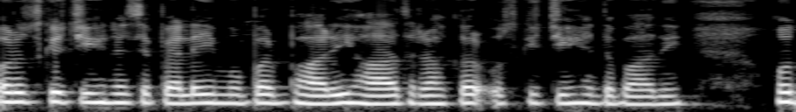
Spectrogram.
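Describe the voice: The voice reads from a text. It is plain reading aloud.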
